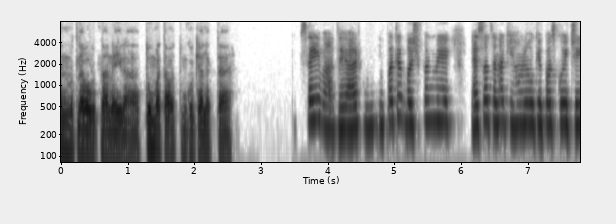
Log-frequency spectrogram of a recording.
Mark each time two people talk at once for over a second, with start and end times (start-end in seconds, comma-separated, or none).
none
